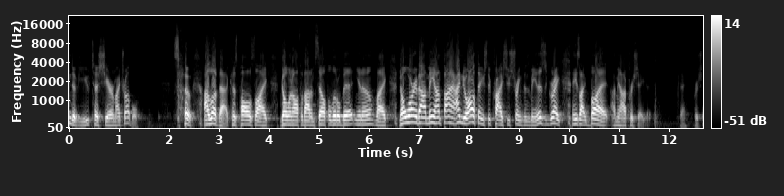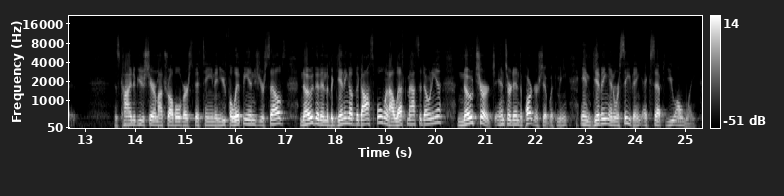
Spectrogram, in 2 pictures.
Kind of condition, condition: setting, large echoing room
